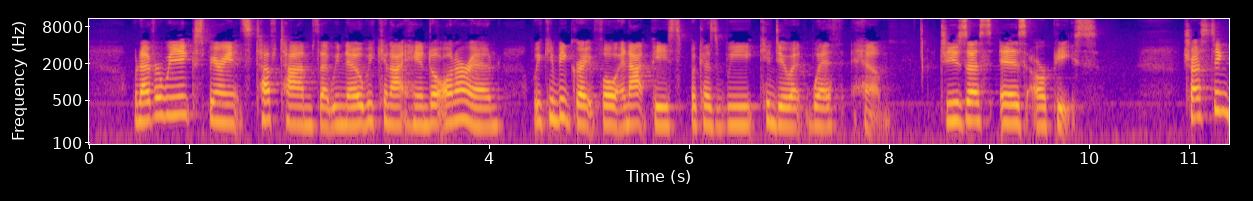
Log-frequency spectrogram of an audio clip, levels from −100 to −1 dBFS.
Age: 10-29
